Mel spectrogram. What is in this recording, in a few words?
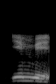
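"jimbit", Malay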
